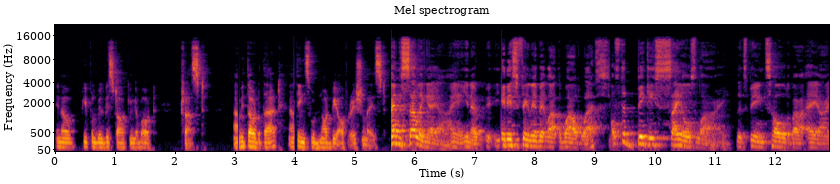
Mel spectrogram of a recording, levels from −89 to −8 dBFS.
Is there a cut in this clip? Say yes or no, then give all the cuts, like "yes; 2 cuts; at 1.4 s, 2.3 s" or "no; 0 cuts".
yes; 5 cuts; at 3.1 s, 4.0 s, 5.6 s, 7.4 s, 9.2 s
